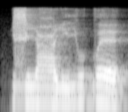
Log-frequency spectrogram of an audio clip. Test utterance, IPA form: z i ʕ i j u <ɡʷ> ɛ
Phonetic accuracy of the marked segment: correct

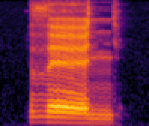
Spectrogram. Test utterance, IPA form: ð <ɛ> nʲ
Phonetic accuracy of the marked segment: correct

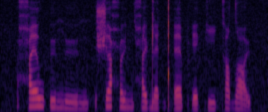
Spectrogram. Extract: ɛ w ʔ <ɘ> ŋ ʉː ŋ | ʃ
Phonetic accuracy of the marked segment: incorrect: ʉ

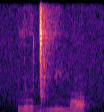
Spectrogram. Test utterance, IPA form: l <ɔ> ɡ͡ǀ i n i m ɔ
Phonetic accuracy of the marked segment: incorrect: ʊ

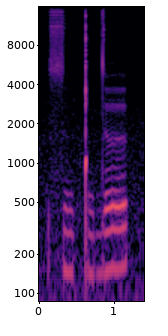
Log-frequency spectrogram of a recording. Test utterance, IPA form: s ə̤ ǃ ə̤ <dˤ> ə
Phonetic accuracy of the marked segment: incorrect: d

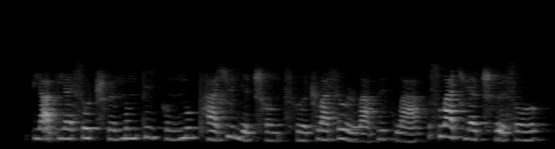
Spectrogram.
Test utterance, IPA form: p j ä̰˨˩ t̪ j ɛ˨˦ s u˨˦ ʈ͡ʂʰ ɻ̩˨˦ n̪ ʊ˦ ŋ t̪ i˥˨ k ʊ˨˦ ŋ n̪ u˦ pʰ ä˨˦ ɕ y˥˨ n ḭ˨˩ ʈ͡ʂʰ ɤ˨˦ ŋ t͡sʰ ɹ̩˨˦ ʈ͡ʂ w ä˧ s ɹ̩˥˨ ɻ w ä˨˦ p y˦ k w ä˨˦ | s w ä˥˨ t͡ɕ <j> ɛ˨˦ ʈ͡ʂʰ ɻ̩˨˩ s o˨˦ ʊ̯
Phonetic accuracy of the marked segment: incorrect: ɥ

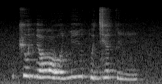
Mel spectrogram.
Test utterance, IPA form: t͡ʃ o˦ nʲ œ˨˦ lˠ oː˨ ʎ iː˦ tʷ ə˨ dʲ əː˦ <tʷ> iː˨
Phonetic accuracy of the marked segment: incorrect: t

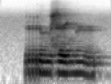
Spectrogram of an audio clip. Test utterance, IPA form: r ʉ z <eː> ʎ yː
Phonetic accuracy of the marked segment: incorrect: e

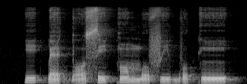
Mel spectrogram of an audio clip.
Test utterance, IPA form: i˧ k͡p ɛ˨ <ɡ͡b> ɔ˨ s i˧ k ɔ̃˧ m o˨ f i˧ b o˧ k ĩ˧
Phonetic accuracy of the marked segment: correct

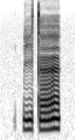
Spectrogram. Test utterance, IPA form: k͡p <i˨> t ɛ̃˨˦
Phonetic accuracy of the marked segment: correct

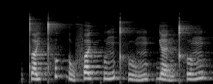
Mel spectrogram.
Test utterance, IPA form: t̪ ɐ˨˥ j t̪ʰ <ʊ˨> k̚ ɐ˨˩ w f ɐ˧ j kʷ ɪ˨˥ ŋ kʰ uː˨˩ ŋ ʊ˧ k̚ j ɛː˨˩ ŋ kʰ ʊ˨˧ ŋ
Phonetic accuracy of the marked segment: incorrect: ʊ˥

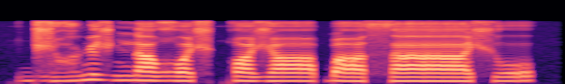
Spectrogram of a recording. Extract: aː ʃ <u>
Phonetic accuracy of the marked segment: incorrect: o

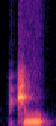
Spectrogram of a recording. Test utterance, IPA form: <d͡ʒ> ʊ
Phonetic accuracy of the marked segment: incorrect: t͡ʃ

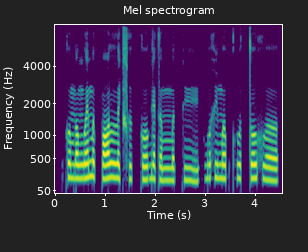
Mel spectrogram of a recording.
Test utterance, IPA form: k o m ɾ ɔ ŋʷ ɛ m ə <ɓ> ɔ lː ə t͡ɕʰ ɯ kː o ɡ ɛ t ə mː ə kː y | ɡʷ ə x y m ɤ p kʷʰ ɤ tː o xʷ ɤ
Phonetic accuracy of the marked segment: incorrect: pː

